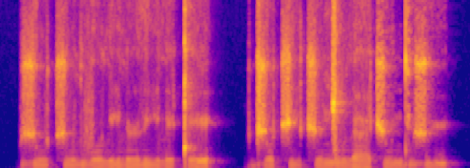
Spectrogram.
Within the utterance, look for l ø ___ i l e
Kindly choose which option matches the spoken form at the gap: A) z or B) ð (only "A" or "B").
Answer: B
